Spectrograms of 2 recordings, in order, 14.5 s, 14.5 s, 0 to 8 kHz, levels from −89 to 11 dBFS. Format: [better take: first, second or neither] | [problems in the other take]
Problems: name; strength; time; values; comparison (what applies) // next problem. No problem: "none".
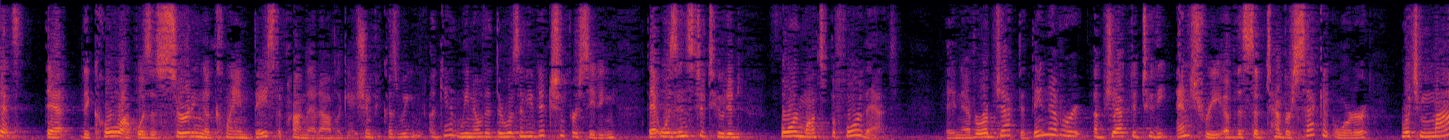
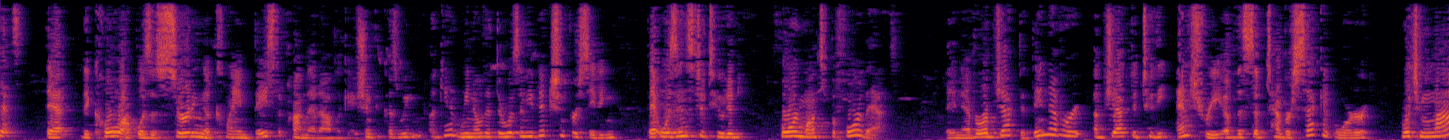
first | noise reduction (classical method log-MMSE)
